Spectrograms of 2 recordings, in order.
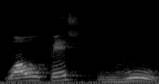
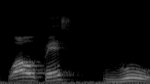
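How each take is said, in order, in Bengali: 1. শেষ অক্ষরটি গোল ঠোঁট দিয়ে শুরু হয়। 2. শেষ অক্ষরটি গোল ঠোঁট দিয়ে শুরু হয়।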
